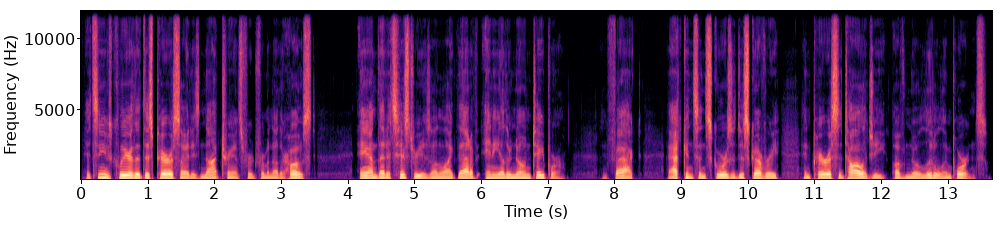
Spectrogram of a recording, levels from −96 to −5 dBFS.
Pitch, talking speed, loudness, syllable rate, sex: 135 Hz, 155 wpm, -17 LUFS, 5.8 syllables/s, male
